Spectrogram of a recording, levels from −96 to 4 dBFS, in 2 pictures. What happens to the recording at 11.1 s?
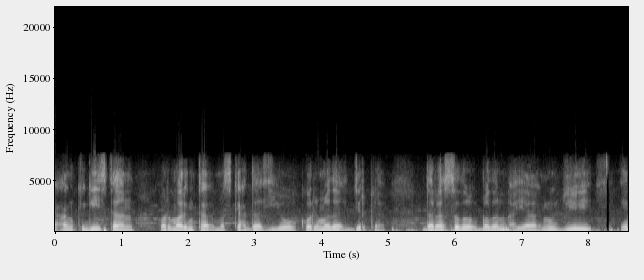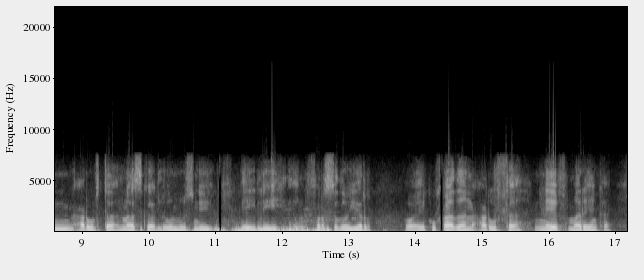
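From 11.06 to 11.12 s, just before "ay leeyihiin fursado yar", lost AMR speech frames leave a brief drop to near silence as the decoder repeats prior parameters with falling gain, consistent with two 20 ms frames.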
